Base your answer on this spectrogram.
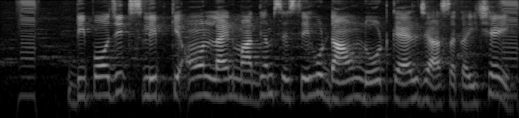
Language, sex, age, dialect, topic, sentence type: Magahi, female, 31-35, Western, banking, statement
